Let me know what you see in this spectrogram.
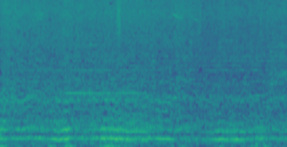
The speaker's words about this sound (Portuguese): Todo meu corpo zumbi, e com o zumbir das abelhas de mel, em minha forma está a força infinita.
